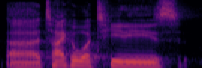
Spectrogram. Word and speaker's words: Taika Waititi's: So one, Taika Waititi's, I'm sure, am I saying that right? It doesn't matter. – Yeah, you are.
